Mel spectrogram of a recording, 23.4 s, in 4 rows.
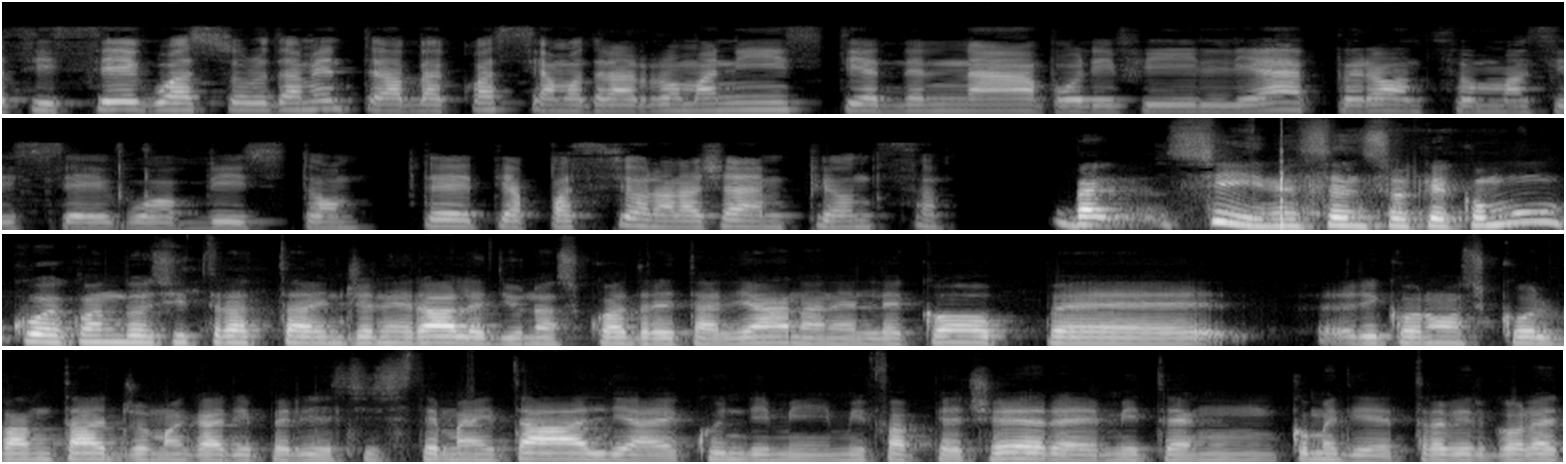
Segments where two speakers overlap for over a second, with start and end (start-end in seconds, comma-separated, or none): none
